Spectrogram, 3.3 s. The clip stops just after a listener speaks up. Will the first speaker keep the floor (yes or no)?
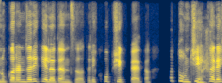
yes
